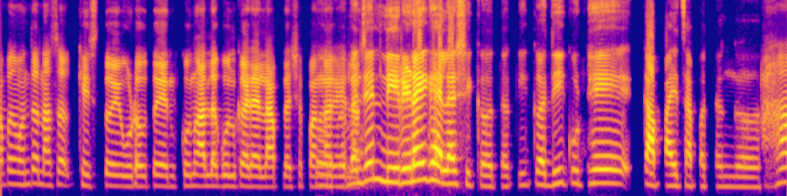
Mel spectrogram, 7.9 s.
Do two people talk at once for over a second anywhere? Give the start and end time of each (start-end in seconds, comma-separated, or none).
none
